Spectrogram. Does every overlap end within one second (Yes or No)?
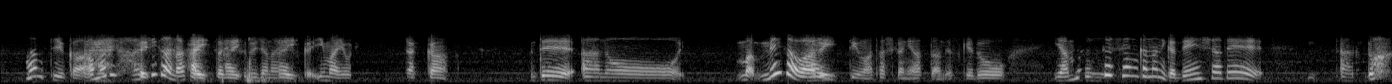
No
